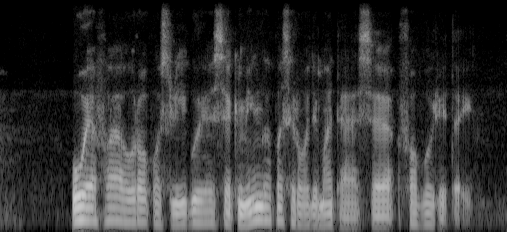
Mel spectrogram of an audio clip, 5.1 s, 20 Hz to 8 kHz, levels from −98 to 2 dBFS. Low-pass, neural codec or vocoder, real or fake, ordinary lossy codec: 7.2 kHz; none; real; Opus, 24 kbps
